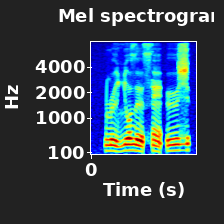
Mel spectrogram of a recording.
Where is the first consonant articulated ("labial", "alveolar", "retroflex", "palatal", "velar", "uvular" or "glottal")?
retroflex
